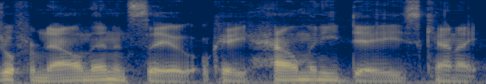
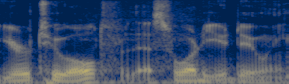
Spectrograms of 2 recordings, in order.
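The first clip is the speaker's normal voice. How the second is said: mock very serious, grave voice. Retelling what the doctor said after a bike crash: imitating a doctor speaking very seriously. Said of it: "very seriously".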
